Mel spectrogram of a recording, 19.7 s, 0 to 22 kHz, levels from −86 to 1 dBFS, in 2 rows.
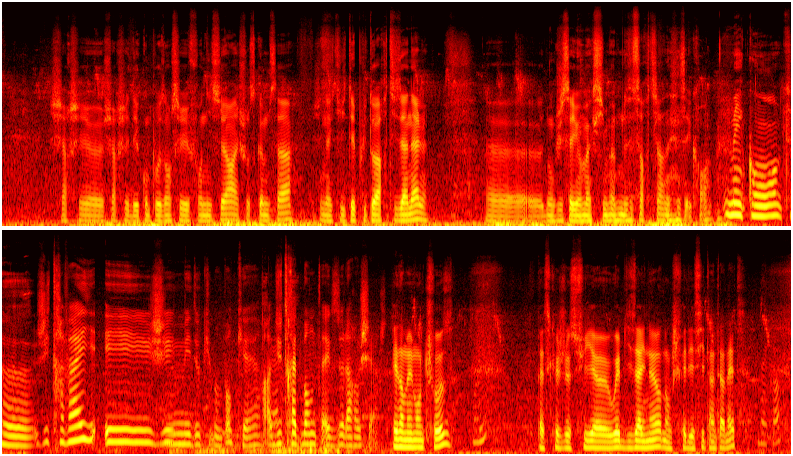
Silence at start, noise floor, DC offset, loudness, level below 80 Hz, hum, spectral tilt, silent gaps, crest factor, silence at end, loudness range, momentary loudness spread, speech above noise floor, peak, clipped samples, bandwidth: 0 s; -42 dBFS; under 0.1%; -23 LUFS; -34 dBFS; none; -6 dB/octave; none; 20 dB; 0 s; 5 LU; 15 LU; 20 dB; -4 dBFS; under 0.1%; 18.5 kHz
